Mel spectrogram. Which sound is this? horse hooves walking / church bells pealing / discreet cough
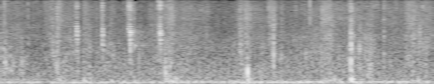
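horse hooves walking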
